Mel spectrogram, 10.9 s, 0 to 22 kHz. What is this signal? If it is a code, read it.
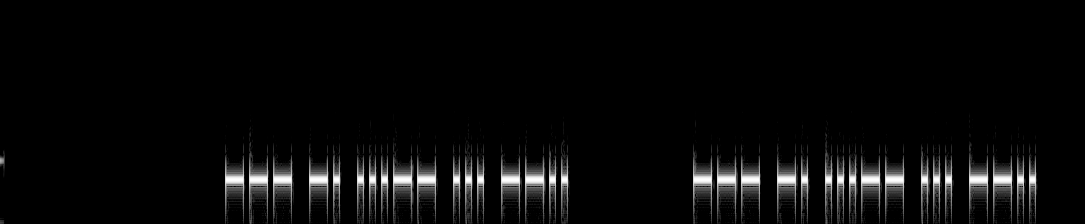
Morse code, heard as a keyed tone, about 20 wpm, 700 Hz. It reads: ON3SZ ON3SZ
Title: DXCC-100 Call Signs - 5 Characters - Repeated 3x - 20wpm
